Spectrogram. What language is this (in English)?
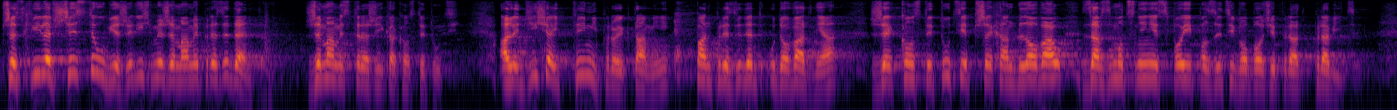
Polish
